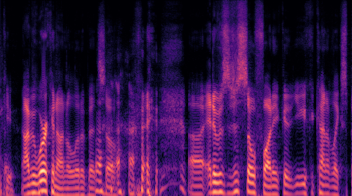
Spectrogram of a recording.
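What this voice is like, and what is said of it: Usual voice. Nothing is said of it.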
